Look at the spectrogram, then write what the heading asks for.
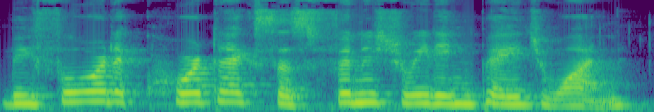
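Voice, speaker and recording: Slow, playful woman explaining brain science. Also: medium pitch, a little mellow. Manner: playful and theatrical, laughs at her own jokes. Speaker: host of an educational series. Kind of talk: scripted explainer narration.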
